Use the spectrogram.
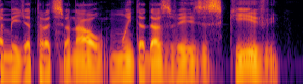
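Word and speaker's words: Kyiv: Porque, por exemplo, aqui na nossa mídia tradicional, muit das vezes, KIV é chamada de Kiev. Segundo a Débora é uma pronúncia russa, não só Kiev, como demais eh palavras que eles tentam russificar.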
